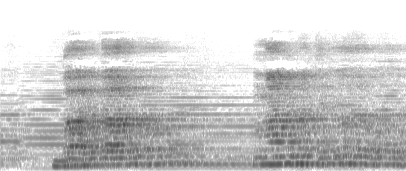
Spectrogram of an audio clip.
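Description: Sikh kirtan: a harmonium's held reed chords under chanted singing. A louder phrase comes in about a second in and another just before four seconds.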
